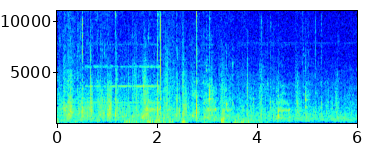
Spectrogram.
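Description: Outdoor ice rink ambience: scattered irregular clicks and knocks with faint distant voices, and a thin high tone that lasts for about a second and a half near the start.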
